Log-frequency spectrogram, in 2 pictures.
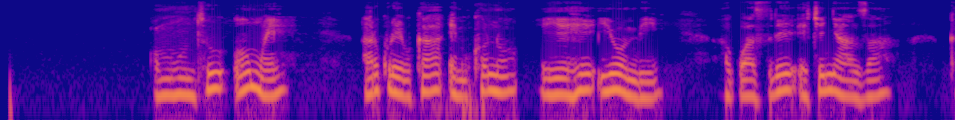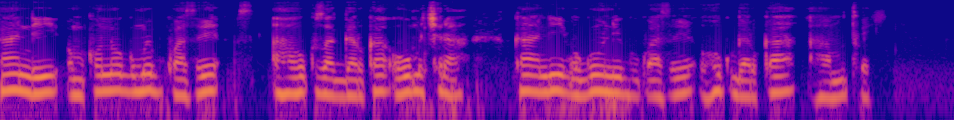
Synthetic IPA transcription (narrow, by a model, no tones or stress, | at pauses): omuːntʰuomwe̞ | aɾikuɾe̞βukaʔe̞mikʰo̞no̞ | ejeɦe̞ijo̞ːmbi | akwaːt͡siɾe̞ʔːce̞ɲaːnza | kʰaːndio̞mukʰo̞no̞ɡumwe̞ɡukwaːt͡siɾe̞ | aɦahokuzakuɡaɾukaʔowomuciɾakaːndio̞ɡuːndiɡukwaːt͡siɾe̞oɦokuɡaɾukaːɦamutwe̞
